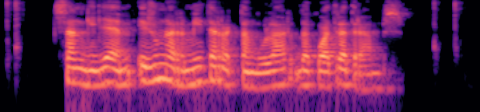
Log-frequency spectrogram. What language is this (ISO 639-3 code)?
cat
